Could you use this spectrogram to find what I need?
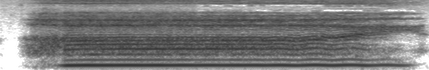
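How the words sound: The vowel starts with a soft puff of air. "a breathy onset, meaning I start with air"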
